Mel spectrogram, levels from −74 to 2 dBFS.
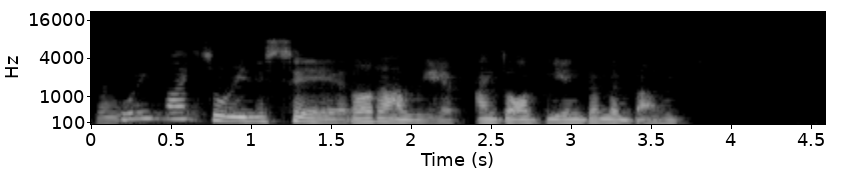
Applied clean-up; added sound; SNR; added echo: neural mask model DeepFilterNet 3.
